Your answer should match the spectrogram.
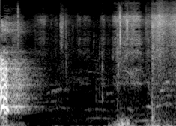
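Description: A short voice sound fades out right at the start. After about a second of near silence comes irregular rubbing and soft knocking from a GoPro strapped to a German Shepherd as the dog moves about.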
